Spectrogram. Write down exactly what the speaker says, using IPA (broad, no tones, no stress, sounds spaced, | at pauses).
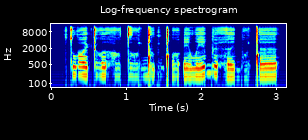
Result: t w ɔ ɪ̯ ʈ ɔ̤ ʊ̯ h ɔ̤ t̪ ɔ̤ ɡ͡ǃ u ʔ ǃʼ ɔ̤ ʔ e w e b ø h ə ɪ̯ b ɔ̤ ǃ ə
